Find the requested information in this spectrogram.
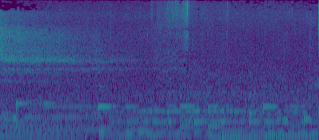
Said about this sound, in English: I wonder if you can hear my air conditioner. I bet you can.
